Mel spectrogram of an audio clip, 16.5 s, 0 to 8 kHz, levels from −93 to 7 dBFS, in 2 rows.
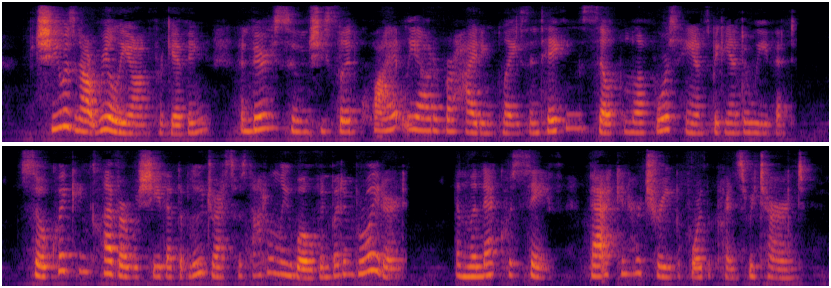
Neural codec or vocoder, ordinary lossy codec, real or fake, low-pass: none; MP3, 48 kbps; real; 7.2 kHz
